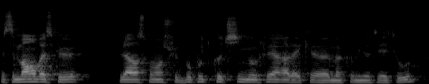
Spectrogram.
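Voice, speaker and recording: Flat and monotone, a man speaks at a very fast pace in a medium pitch. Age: 20s. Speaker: business coach, interviewer. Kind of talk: interview. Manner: casual.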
